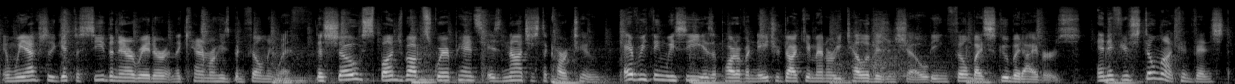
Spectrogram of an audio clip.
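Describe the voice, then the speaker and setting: Higher-pitched young man narrating over music. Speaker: video essay narrator. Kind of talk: scripted explainer narration.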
